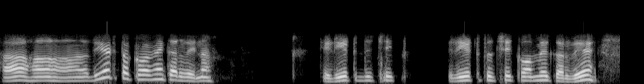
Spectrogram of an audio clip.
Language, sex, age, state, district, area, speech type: Maithili, male, 30-45, Bihar, Darbhanga, rural, conversation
